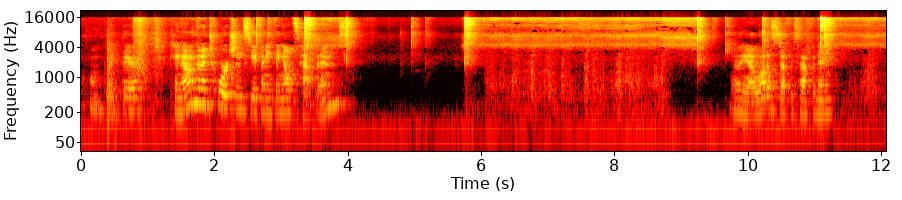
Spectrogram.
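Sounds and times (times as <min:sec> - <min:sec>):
torch clicking on: 0:05.7 - 0:09.4, 0:11.0 - 0:12.0
torch flame hissing: 0:05.8 - 0:09.4, 0:10.2 - 0:12.0.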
